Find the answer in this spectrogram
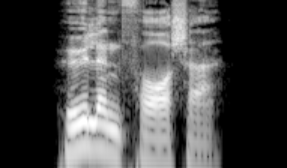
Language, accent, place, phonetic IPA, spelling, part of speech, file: German, Germany, Berlin, [ˈhøːlənˌfɔʁʃɐ], Höhlenforscher, noun, De-Höhlenforscher.ogg
- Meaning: a scientist who is studying and/or exploring caves, speleologist/spelaeologist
